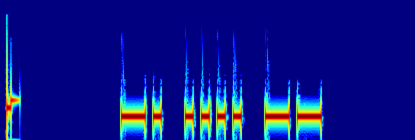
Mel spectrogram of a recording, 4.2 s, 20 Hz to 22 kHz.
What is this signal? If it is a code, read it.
Morse code, heard as a keyed tone, about 15 wpm, 700 Hz. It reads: NHM
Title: USA Call Sign Postfixes - 3 Letters 15wpm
